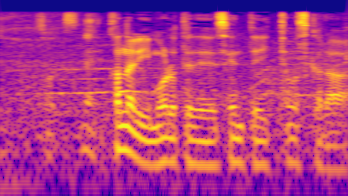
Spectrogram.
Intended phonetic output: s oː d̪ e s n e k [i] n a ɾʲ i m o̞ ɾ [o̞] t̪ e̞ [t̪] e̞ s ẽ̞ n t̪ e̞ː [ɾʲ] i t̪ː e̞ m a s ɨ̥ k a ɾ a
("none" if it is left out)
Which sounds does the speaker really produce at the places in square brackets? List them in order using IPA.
a, o̞, d̪, none

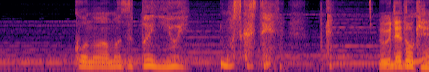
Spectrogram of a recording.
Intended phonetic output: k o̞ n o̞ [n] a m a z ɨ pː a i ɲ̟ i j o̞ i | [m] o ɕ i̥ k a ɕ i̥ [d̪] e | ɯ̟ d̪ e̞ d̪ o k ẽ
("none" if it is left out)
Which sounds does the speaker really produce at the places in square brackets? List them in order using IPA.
none, m, t̪

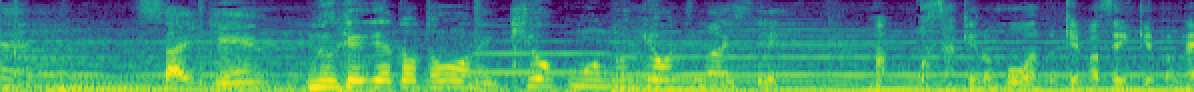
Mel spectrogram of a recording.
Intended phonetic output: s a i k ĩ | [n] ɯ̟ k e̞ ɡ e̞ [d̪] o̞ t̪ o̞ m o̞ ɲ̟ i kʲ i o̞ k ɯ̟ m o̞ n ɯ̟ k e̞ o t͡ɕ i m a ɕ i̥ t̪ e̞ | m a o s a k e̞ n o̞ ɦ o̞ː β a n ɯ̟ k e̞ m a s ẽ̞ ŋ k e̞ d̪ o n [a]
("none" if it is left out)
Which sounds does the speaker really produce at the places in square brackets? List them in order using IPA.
n, t̪, e

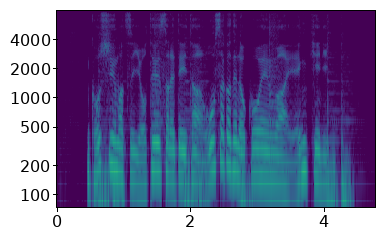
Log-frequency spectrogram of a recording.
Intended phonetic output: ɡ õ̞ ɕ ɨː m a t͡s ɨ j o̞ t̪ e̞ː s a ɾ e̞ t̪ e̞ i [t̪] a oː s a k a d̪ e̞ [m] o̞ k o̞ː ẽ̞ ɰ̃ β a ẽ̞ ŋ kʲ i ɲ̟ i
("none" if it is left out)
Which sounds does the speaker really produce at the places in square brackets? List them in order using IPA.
t̪, n

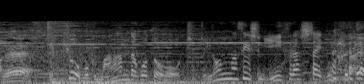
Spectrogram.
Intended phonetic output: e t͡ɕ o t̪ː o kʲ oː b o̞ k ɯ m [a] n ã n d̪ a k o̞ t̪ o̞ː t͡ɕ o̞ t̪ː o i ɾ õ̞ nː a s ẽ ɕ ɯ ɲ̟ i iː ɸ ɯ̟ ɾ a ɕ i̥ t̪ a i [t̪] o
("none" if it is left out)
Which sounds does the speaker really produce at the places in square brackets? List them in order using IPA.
a, t̪

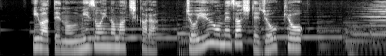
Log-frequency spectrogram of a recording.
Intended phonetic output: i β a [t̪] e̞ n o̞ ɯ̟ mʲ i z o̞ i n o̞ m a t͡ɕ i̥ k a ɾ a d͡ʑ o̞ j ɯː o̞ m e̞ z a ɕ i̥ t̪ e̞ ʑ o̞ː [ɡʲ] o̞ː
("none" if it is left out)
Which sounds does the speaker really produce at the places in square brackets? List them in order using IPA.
t̪, kʲ

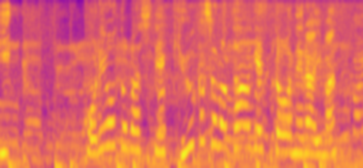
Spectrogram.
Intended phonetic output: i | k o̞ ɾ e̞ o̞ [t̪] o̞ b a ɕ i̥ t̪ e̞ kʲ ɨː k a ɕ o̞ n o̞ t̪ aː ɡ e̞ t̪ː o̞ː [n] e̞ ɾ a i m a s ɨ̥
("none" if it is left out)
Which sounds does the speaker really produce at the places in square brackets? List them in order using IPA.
t̪, n

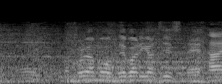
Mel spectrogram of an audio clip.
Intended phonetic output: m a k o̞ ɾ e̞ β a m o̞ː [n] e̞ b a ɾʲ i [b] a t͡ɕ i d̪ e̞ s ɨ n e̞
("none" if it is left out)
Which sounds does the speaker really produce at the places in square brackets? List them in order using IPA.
n, ɡ

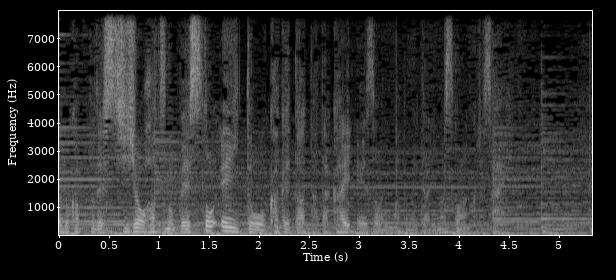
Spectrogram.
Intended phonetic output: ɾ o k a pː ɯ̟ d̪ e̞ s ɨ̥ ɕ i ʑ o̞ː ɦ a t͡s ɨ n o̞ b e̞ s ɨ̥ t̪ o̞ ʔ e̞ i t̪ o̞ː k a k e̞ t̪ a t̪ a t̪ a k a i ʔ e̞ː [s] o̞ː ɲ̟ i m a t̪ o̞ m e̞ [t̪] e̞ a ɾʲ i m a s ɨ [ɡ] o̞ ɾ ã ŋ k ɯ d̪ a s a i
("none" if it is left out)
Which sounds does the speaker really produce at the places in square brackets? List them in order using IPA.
z, t̪, ɡ

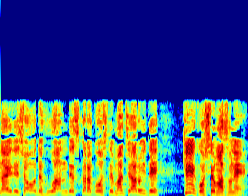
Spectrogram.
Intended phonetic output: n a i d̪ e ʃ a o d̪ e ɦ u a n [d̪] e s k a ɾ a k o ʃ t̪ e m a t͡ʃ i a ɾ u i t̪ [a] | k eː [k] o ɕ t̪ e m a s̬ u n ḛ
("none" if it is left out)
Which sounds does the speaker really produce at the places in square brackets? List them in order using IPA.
d̪, e, k

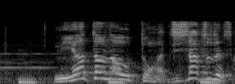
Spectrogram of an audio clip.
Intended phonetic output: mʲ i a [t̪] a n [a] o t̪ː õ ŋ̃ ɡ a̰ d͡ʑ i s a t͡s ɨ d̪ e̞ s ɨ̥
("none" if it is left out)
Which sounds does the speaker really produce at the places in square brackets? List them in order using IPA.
t̪, a

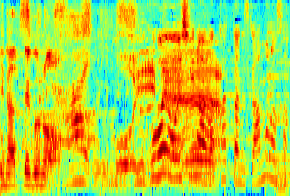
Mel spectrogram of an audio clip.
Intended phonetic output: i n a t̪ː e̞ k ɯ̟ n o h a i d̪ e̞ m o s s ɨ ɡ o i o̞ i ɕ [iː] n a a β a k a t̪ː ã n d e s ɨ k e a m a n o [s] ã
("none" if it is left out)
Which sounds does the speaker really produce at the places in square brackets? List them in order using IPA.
iː, s

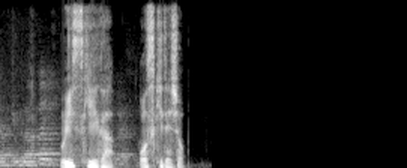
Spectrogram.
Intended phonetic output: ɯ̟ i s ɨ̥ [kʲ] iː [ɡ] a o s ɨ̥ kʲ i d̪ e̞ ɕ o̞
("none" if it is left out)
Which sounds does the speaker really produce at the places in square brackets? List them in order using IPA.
kʲ, ɡ

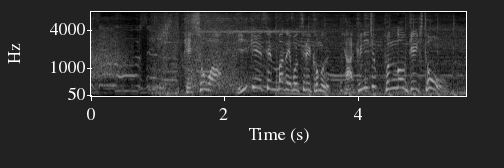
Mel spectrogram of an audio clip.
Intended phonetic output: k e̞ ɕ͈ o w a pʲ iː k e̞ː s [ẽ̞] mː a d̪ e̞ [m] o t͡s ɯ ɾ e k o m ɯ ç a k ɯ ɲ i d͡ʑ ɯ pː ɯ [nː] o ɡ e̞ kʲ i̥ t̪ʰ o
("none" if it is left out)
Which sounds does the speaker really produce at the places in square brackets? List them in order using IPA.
e̞, m, nː

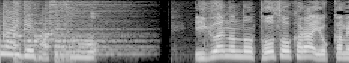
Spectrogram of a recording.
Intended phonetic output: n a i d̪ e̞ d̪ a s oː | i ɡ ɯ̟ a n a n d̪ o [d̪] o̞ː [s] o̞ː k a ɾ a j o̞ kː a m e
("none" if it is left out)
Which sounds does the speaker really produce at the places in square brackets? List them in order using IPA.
t̪, s

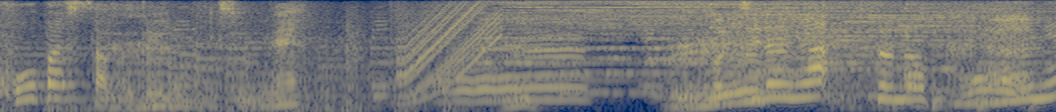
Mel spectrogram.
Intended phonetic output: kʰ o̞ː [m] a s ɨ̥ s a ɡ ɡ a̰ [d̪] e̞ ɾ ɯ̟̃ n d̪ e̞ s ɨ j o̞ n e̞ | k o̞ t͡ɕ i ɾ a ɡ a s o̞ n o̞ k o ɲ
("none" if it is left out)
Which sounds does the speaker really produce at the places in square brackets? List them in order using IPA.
b, d̪

